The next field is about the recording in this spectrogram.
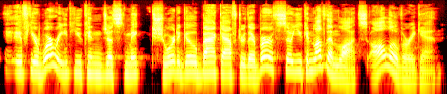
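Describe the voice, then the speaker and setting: A man's voice: high-pitched, animated, normal speed, no echo, clean studio sound, pitched above the performer's own voice. A man voicing a bubbly, carefree young female pony spirit in a story reading, with perky, gushing delivery. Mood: breezy, reassuring. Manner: perky, gushing, childlike phrasing.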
